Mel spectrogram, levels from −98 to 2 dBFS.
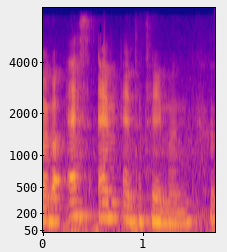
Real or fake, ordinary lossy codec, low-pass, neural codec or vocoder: real; AAC, 48 kbps; 7.2 kHz; none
